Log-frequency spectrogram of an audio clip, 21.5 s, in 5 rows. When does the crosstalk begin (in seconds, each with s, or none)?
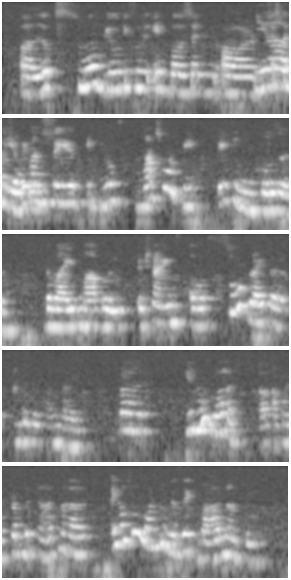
3.8 s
